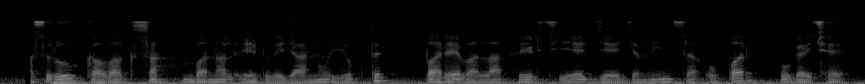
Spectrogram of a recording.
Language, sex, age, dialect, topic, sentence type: Maithili, male, 18-24, Eastern / Thethi, agriculture, statement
